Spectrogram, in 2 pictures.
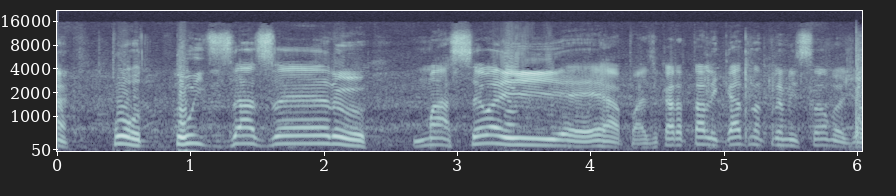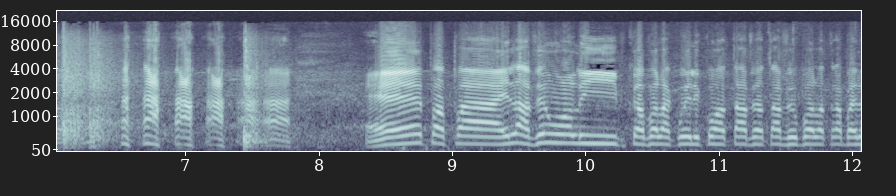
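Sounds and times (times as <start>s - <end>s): man laughing: 6.4s - 7.9s.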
